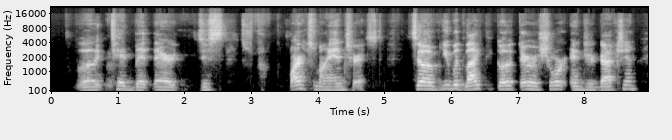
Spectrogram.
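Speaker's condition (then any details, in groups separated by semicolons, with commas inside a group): Traumatic brain injury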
